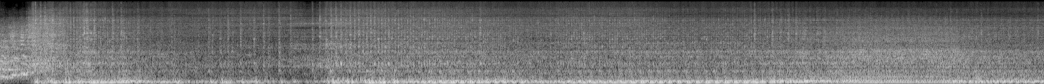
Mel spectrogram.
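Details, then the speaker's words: Quadrajet-carbureted Rocket 350 Cutlass after the idle mixture screws were set two turns out from closed. It starts on cranking and settles into a fast, uneven, slightly hunting lumpy idle; a vacuum leak remains, though it is being narrowed down. "it still has a vacuum leak but we're moving closer to the problem"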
